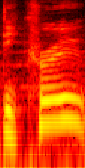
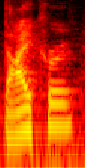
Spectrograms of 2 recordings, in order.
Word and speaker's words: Die Crew: taking a look at D crew which I believe is now how you pronounce it thank you to those in the last video that told me I was previously pronouncing it die crew and these guys are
